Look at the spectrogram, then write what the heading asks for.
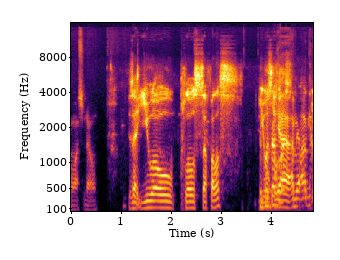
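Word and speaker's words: Euoplocephalus: He says basically, does he know the difference between an Ankylosaurus and a Uoplocephalus? Cephalus and Ankylosaurus, right? Ankylosaurus, and I don't know how to say the second one. Say it. Euplocephalus.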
